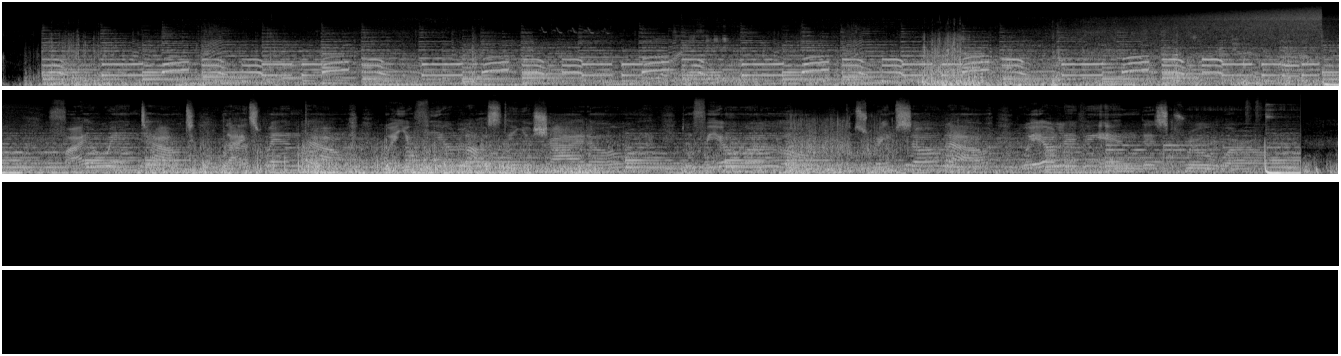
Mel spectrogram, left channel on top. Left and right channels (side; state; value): right; silent; 56 dB below the other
